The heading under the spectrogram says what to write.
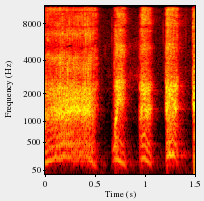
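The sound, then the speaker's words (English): A person imitates a squirrel's call with a voice: one drawn-out nasal honk followed by four short, quacking bursts in a quick, even rhythm, fairly loud with no other talking. “If you stood right here outside of High Falls and started doing your quack, quack, squirrel talk...”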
